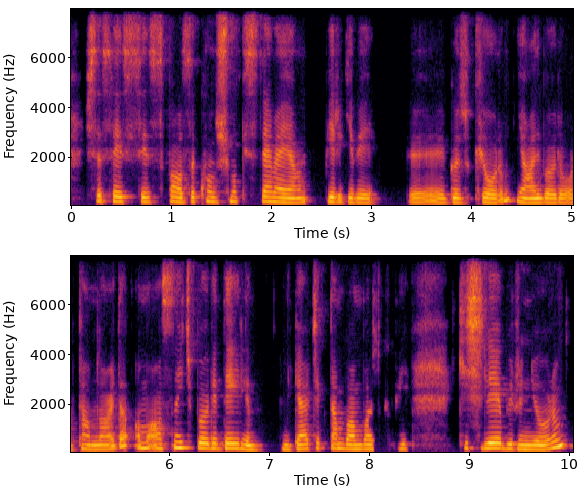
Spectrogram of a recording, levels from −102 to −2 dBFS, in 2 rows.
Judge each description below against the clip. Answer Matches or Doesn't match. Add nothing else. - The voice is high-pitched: Matches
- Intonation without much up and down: Doesn't match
